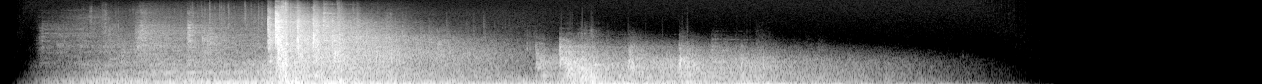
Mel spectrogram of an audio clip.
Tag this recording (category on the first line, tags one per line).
Sound effects > Other
bunker
clang
closing
door
echoing
fortress
gate
heavy
industrial
large
metal
resonant
scraping
sealing
secure
slam
thud
vault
